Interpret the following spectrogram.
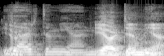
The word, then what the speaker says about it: Yardemian: How do you pronounce Yardemian. your name properly? Yardemian.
